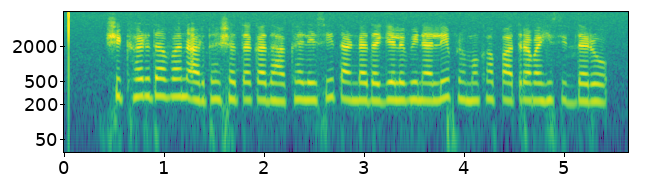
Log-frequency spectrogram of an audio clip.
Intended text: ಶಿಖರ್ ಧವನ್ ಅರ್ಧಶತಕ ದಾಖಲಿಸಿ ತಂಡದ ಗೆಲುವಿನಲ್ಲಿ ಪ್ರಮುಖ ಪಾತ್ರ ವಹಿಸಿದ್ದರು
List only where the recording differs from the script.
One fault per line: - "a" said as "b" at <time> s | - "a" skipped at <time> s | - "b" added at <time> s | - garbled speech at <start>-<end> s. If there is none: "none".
none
